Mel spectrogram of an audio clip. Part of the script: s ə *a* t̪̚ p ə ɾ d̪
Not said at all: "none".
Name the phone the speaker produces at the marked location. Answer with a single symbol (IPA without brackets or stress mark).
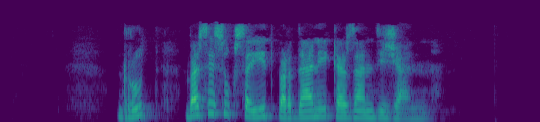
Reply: i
